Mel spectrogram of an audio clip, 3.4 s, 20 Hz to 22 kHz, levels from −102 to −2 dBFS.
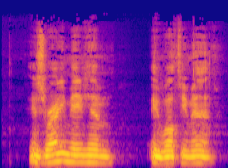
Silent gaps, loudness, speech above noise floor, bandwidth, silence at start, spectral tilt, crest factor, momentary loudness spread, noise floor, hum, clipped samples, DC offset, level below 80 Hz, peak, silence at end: none; -15 LUFS; 45 dB; 14 kHz; 0.45 s; -4.5 dB/octave; 14 dB; 11 LU; -59 dBFS; none; under 0.1%; under 0.1%; -56 dBFS; -2 dBFS; 0.2 s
